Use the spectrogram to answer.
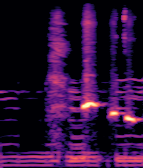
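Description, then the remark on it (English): Someone whistles a quick bird-like call, three bright chirping notes that slide in pitch, heard over a steady low humming drone. “Oh, look, a bird, huh? Isn't that nice?”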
